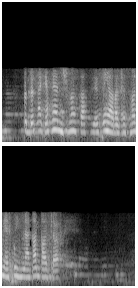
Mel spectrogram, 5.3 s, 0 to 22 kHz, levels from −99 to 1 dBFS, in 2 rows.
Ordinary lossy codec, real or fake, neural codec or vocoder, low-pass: AAC, 16 kbps; fake; codec, 16 kHz, 0.5 kbps, X-Codec, HuBERT features, trained on general audio; 3.6 kHz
